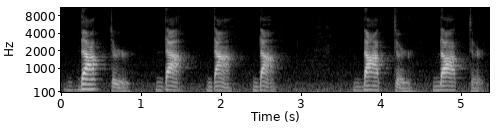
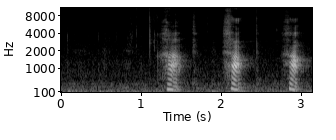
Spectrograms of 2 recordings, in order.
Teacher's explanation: Eu tô fazendo com a minha garganta o som de A, só que aí a minha boca fica de O.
